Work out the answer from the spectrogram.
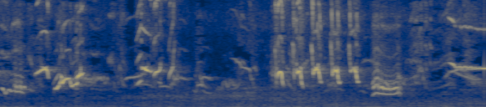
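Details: Song of an Oriental magpie-robin for coaxing another magpie-robin out of silence: bursts of quick bright whistles and chattering trills in short phrases, a dense rapid series in the middle, ending with a sustained high whistle.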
